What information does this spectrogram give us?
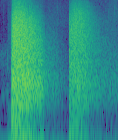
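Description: Rifle gunfire in a battle: three loud, sharp blasts about a second apart. Each trails off in a long, decaying rumble, and the last is cut short at the end.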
